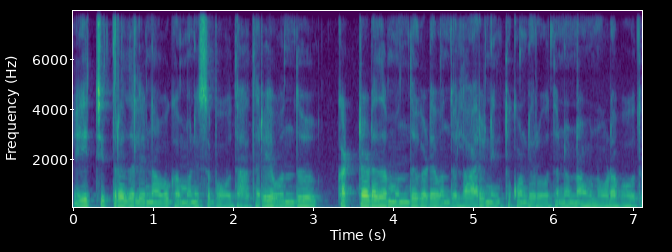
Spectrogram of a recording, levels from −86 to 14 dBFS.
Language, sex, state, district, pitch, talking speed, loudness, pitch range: Kannada, female, Karnataka, Bangalore, 150 Hz, 100 wpm, -19 LUFS, 145-165 Hz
